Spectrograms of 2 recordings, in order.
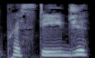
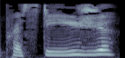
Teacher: prestige is sometimes pronounced that way, prestige, with a J sound at the end · Shown in: first take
